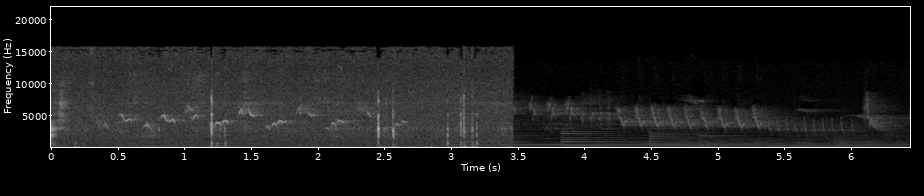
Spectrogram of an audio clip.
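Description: Outdoor ambience with small birds chirping and a few sharp knocks, the loudest about a second in and near the three-second mark. About three and a half seconds in it cuts abruptly to background music with steady held notes.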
